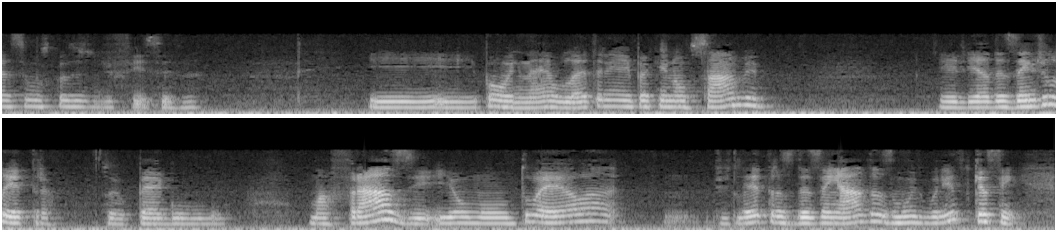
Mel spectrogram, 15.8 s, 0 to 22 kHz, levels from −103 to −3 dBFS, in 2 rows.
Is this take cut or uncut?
cut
